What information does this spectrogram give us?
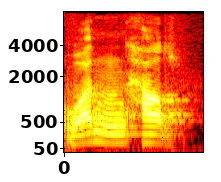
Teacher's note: tinggal getaran huruf ro itu cukup 2 aja ya, tidak boleh lebih dari 2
